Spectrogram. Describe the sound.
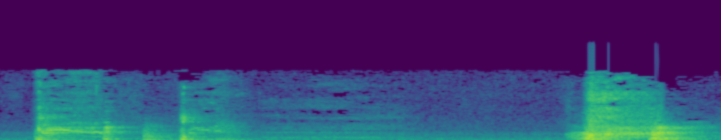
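Someone coughs with something stuck in the back of the throat: two short harsh coughs close together, a pause, then a longer, rougher bout of coughing, loud against a quiet background.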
